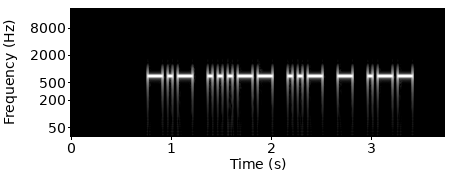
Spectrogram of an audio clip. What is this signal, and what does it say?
Morse code, heard as a keyed tone, about 24 wpm, 700 Hz. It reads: K3UTW
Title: Speed Racing - USA 1x3 Call Signs 20wpm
